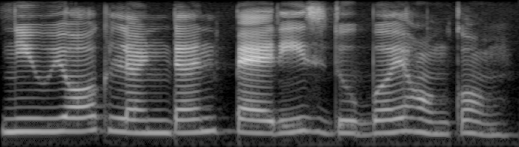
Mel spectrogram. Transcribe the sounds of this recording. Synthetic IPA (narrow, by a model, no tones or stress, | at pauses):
njujɔɾkləɳɖənpɛɾisd̪ubəjɦɔ̃ŋɡkɔ̃ŋɡ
